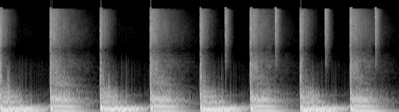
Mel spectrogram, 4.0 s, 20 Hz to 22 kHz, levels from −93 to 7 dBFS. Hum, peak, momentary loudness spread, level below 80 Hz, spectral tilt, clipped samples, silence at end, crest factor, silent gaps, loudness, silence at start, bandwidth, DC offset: none; 0 dBFS; 4 LU; -16 dBFS; -6.5 dB/octave; under 0.1%; 0.05 s; 12 dB; none; -13 LUFS; 0 s; 17.5 kHz; under 0.1%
